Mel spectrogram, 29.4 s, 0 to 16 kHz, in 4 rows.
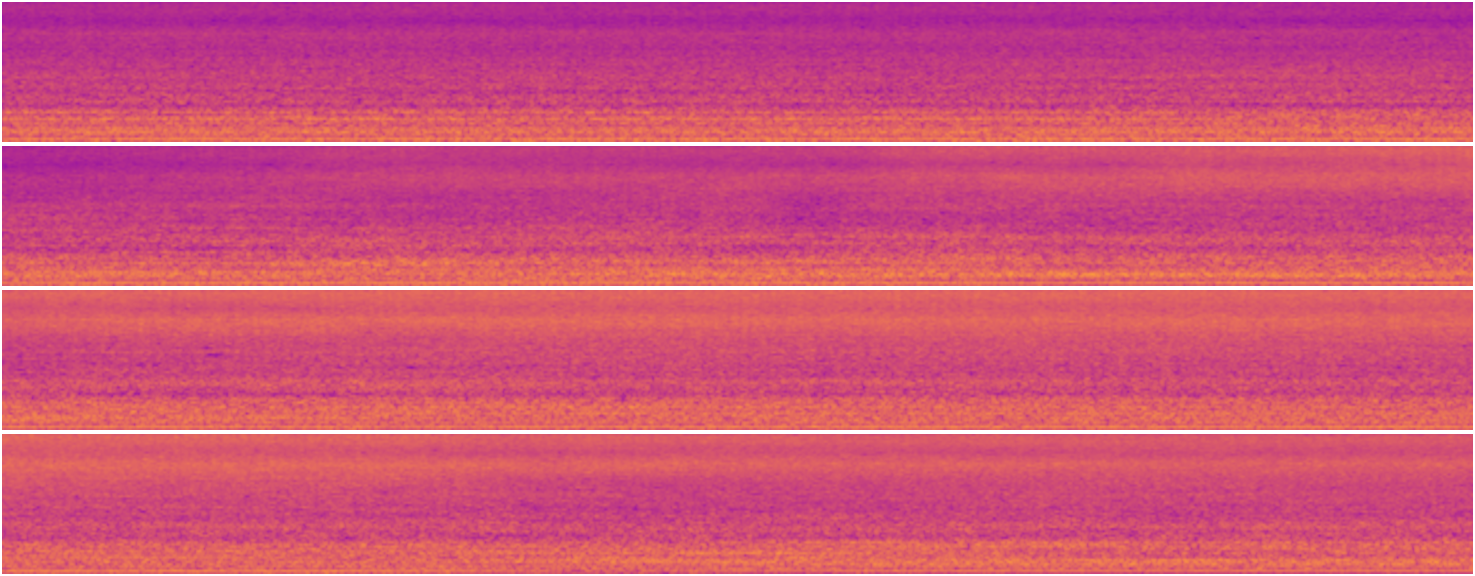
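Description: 2018 Chevrolet Silverado 2500HD's L5P 6.6-litre Duramax V8 turbodiesel running steadily at raised revs during a parked forced regeneration of the diesel particulate filter. It is heard first from inside the cab, then from beside the truck with the hood open from about ten seconds in, where it sounds brighter.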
